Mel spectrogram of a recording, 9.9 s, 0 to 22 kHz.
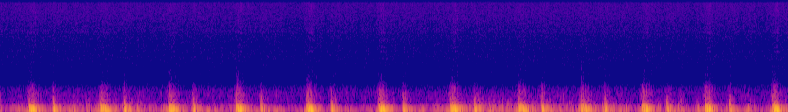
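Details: Male heartbeat heard on stethoscope auscultation: regular paired low thumps at about 68 a minute with soft breathing; normal heart sounds.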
